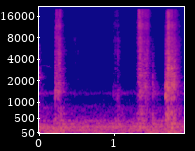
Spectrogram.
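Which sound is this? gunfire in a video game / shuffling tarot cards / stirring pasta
shuffling tarot cards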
